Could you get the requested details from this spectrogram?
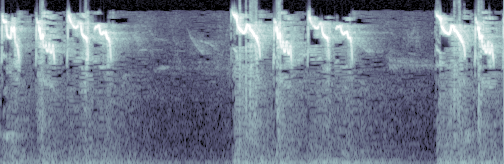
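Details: Short phrases of three or four shrill, high down-slurring chirps from a white-eye used as a vocal test, each phrase spaced by about a second of quiet.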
